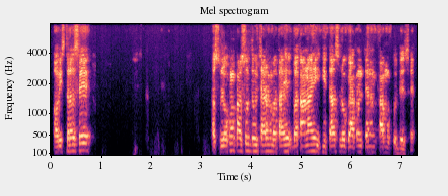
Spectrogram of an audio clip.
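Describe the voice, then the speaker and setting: A man giving a lesson on correct verse pronunciation, slowly drawing out example words and correcting common mistakes in a repetitive teaching manner. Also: medium pitch, little pitch movement, dull audio, slight background noise. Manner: slow deliberate syllable-by-syllable chanting of examples. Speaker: Gita recitation teacher.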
